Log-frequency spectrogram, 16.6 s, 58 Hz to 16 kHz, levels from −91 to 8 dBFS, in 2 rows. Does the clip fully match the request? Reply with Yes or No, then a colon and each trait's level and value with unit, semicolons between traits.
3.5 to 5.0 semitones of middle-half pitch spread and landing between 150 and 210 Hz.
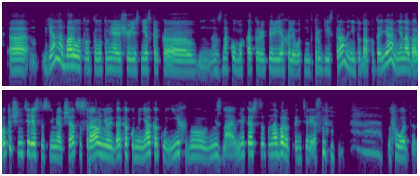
Yes: average, 4.0 semitones; medium, 185 Hz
